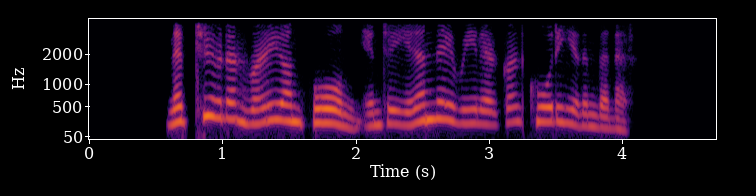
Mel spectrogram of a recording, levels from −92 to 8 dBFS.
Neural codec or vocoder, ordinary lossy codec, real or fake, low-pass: codec, 16 kHz, 0.5 kbps, X-Codec, HuBERT features, trained on balanced general audio; none; fake; 3.6 kHz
